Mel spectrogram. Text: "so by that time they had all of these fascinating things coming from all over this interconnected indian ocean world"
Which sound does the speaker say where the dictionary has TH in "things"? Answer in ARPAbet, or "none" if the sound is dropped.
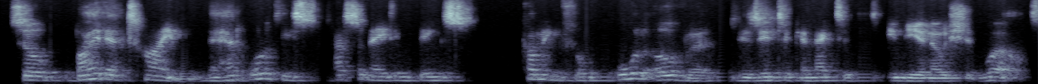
TH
